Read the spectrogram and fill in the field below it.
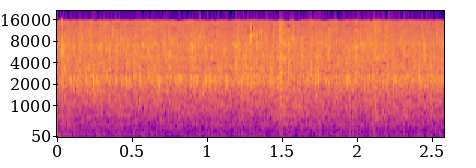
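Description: Chilli chicken being stirred and mixed with spices and ground pepper in a pan, a dense, close frying sizzle with soft scraping under it, steady and unbroken, with no voices.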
